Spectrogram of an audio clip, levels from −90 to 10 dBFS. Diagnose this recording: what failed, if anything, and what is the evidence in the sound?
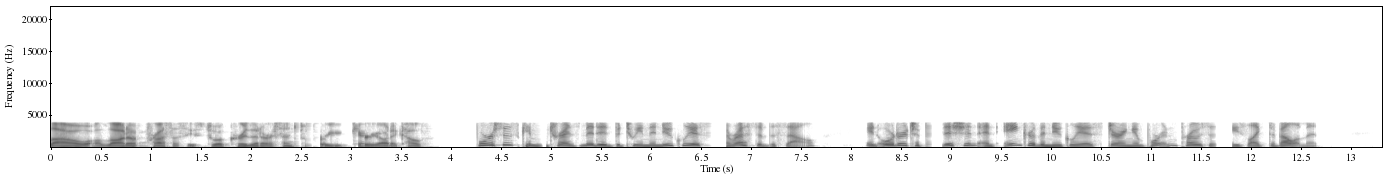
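The network dropped packets, and the receiver concealed the gaps by packet loss with pitch repetition. There are six events: 0.82–0.84 s, a scattered burst from 2.44 to 3.24 s, then 4.76–4.96, 6.56–6.76, 8.76–8.92 and 11.60–11.82 s. The short gaps sound like a held, buzzy tone, and the longer ones fade out before the sound returns. On a spectrogram, frozen harmonic stripes decay to blank. The waveform shows identical repeated cycles tapering off. Gap lengths in 20 ms steps fit 20 ms packets, within the telephone-coded 4 kHz band.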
